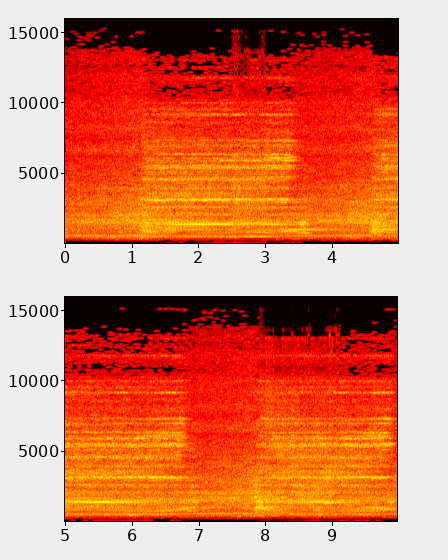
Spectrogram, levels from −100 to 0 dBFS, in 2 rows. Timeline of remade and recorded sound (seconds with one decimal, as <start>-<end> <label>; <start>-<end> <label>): 0.0-2.5 recorded; 2.5-3.0 remade; 3.0-7.9 recorded; 7.9-9.1 remade; 9.1-10.0 recorded

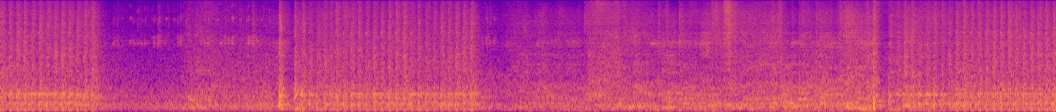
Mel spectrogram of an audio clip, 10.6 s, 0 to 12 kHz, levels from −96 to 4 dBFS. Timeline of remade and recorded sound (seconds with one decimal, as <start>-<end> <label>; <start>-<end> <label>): 0.0-2.7 recorded; 2.7-3.3 remade; 3.3-5.0 recorded; 5.0-9.5 remade; 9.5-10.6 recorded

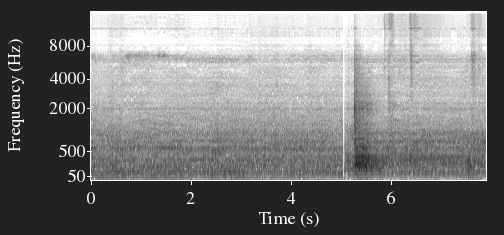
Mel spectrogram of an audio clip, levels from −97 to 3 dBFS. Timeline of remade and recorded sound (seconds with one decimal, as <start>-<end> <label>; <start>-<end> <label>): 0.0-7.9 remade

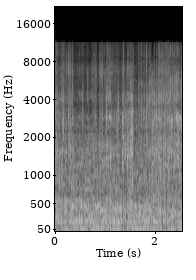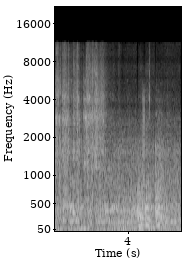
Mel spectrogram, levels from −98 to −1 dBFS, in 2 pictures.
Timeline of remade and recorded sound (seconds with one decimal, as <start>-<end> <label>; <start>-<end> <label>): 0.0-5.1 remade

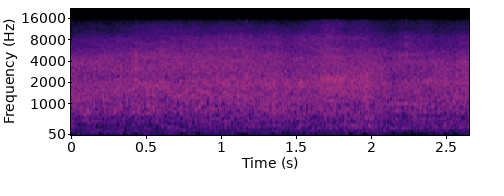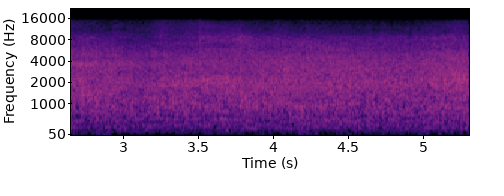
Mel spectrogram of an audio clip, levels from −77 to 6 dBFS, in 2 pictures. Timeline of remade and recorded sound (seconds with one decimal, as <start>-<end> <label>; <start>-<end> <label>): 0.0-0.6 remade; 0.6-1.2 recorded; 1.2-4.4 remade; 4.4-5.3 recorded

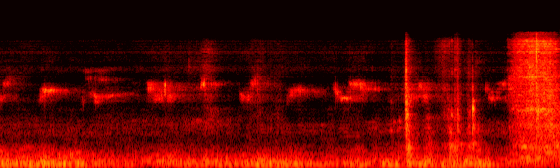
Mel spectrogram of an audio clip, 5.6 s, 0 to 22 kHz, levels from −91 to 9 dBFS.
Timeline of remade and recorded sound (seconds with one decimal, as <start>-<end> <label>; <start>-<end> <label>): 0.0-5.6 remade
